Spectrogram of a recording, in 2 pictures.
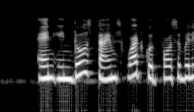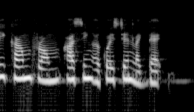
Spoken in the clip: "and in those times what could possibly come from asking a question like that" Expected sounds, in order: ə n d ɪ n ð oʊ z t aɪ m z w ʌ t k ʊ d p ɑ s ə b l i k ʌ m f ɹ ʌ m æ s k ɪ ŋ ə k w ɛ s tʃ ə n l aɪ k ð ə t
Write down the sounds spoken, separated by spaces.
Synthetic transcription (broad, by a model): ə n ɪ n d oʊ s t aɪ m s w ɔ t k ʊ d p ɑ s ə b l i k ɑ m f ɹ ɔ m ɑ s ɪ ŋ ə k w ɛ s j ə n l aɪ k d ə t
